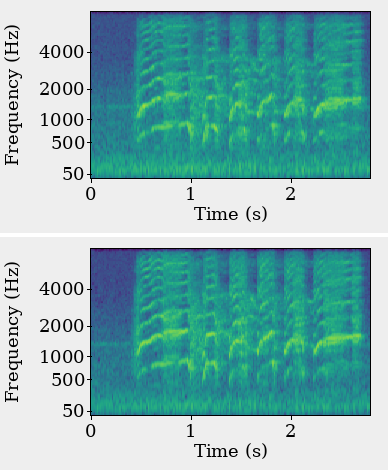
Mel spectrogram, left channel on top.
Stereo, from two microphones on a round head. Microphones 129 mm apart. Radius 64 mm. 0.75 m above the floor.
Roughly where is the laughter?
Right.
